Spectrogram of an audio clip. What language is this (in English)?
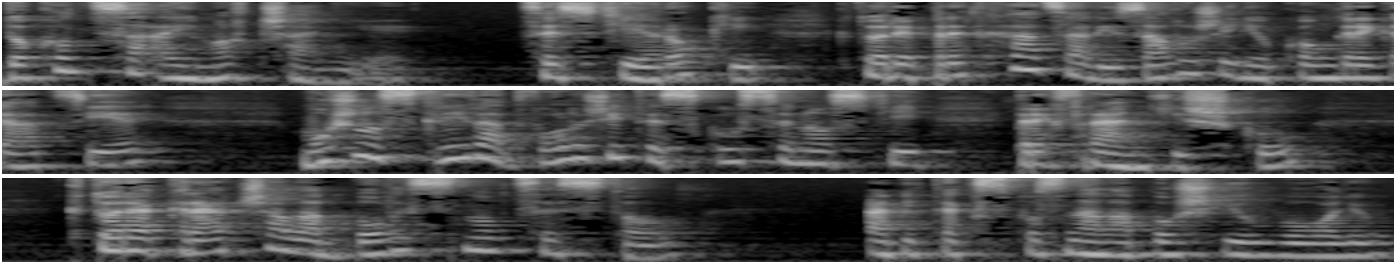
Slovak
